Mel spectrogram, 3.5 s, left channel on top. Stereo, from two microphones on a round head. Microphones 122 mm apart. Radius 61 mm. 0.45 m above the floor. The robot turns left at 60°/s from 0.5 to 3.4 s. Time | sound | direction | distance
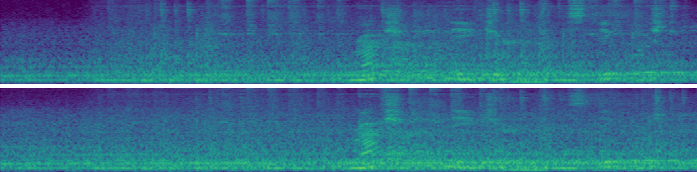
1.7 | a man speaking | 155° right | 4.5 m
